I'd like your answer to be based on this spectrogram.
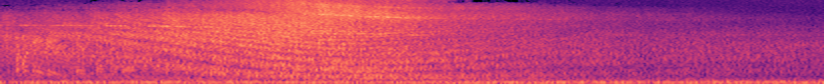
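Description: An airliner takes off at Toronto Pearson Airport, a loud, continuous engine roar with a jet whine sweeping across as the plane passes close by, and a radio voice occasionally audible beneath the noise.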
